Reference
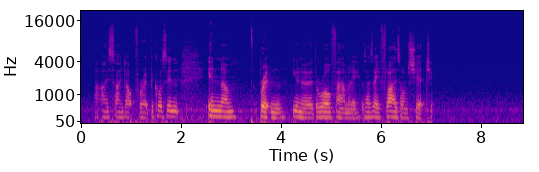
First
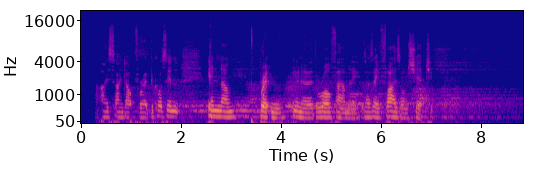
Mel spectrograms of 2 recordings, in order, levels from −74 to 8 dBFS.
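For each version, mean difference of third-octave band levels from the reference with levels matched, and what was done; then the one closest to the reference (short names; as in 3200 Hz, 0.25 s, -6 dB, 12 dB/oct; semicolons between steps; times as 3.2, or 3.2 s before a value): 4.0 dB: spectral noise reduction 11 dB; gate -51 dBFS, range -9 dB; diffused feedback echo 0.613 s, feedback 53%, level -15 dB; Doppler distortion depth 0.13 ms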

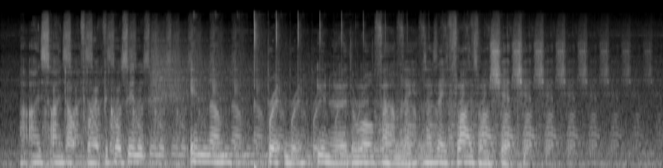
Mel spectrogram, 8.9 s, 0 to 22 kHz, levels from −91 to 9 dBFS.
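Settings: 6.0 dB: bell 130 Hz +13.5 dB 0.87 oct; compressor 6:1, threshold -24 dBFS, peak gain reduction 13 dB; on a send: thinning echo 0.291 s, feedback 72%, high-pass 230 Hz, level -7 dB; on the sum: gain +7 dB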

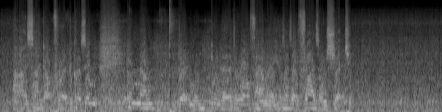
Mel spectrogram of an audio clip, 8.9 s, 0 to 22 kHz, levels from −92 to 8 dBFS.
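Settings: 10.5 dB: compressor 8:1, threshold -31 dBFS, peak gain reduction 19 dB; sample leveller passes 5; limiter -20 dBFS, peak gain reduction 4 dB; ensemble effect; gain -1.5 dB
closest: first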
